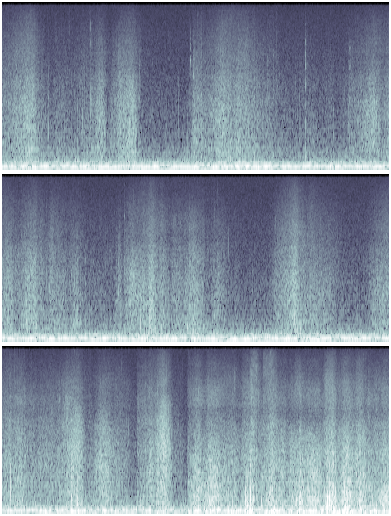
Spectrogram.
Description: Fabric Rustle And Shuffle Foley Various Sounds

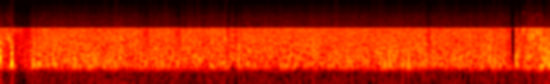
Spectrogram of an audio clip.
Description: Static Error

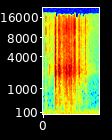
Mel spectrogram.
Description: Ice Crack

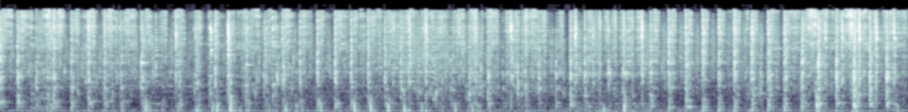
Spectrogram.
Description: Wisking

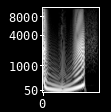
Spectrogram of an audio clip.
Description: Bass Drum Zipper Kick

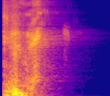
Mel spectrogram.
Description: Vocal Splat

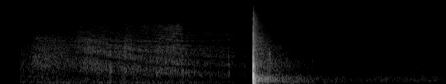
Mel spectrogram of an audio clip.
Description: Rocket

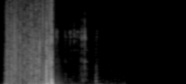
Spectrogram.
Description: Record Noise

